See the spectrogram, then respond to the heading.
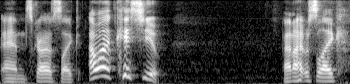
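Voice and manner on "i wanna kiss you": put-on high, sweet toddler plea. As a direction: ask for a kiss like a two-year-old. Toddler voiced in story.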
